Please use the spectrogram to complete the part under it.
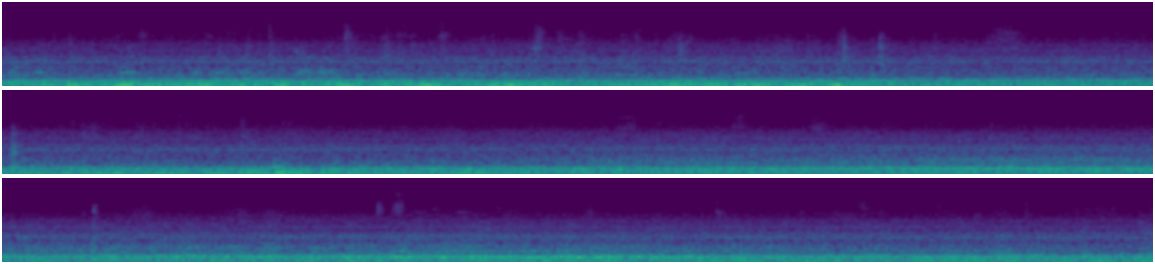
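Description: Tram wheels click and clatter over the rails.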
